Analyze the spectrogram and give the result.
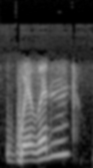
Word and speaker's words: willan: It's a word that we may pronounce today as willin, so W-I-L-L-A-N, Old English, used to mean to want, to wish.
